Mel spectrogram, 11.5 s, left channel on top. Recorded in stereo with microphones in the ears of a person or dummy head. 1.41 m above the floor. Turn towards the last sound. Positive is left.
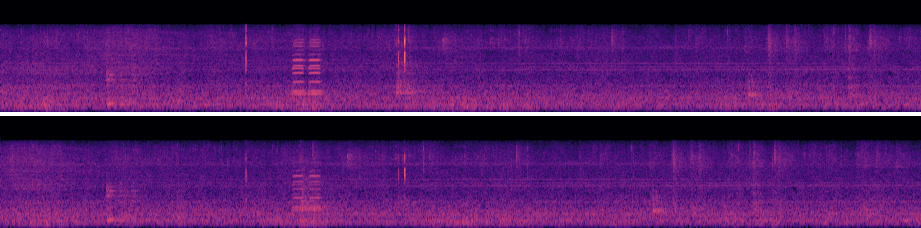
turn(degrees=65)  # may be behind; listen again after turning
